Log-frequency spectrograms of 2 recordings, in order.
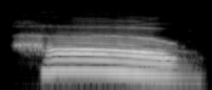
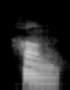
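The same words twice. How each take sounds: First: The first part of the vowel is held longer. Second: The first part of the vowel is clipped short. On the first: The speaker calls it right. "you want a bit longer on that er" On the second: The speaker calls it wrong. "skip that part"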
